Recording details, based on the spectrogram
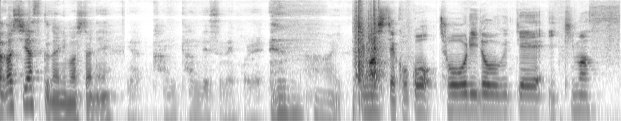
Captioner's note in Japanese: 咳払い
